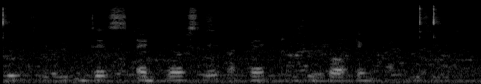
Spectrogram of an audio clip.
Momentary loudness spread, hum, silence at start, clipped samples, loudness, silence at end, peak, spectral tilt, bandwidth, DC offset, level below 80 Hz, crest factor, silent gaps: 14 LU; none; 0 s; under 0.1%; -42 LUFS; 0 s; -10 dBFS; -3.5 dB/octave; 16 kHz; under 0.1%; -72 dBFS; 32 dB; none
